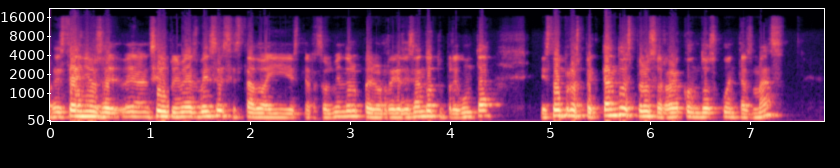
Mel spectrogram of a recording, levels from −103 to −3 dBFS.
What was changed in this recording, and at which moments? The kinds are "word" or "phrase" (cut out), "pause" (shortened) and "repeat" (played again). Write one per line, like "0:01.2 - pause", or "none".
0:01.2 - word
